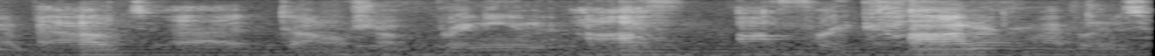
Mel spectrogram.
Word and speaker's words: Afrikaner: For example, we're talking about Donald Trump bringing in Afrikaner, I believe is how it's pronounced, refugees, because in September 2024, Ramaphosa signed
